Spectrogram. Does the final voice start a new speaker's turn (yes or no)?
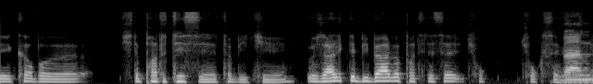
yes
